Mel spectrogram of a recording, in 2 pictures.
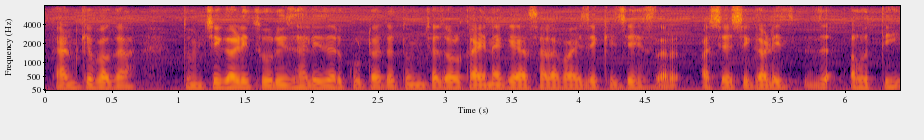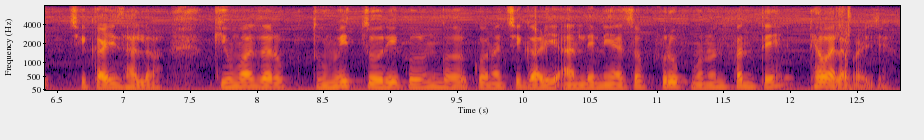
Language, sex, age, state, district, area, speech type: Marathi, male, 18-30, Maharashtra, Akola, rural, spontaneous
